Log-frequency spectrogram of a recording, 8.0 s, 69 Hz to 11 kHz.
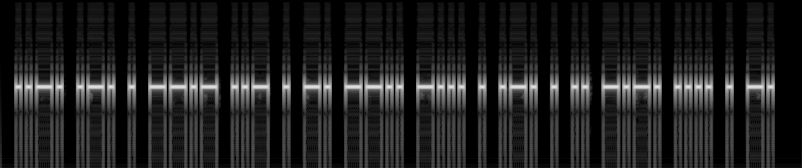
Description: Morse code, heard as a keyed tone, about 23 wpm, 800 Hz. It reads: FREQUENZBEREICHEN
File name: ALLEMAND texte clair 1 vitesse 22 mots minute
